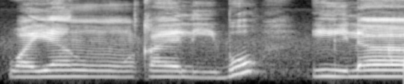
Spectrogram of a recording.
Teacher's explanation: வயங்கலிபு இலா, இங்கே மத் இருக்குது, மத்தை தொடர்ந்து அடுத்த வார்த்தையோட தொடக்கத்தில் ஹம்சா இருக்குது. ஸோ மத்துல் முன்ஃபசீல், 4 ஹரக்கத்தளவு நீட்டம் கொடுத்து ஓதணும்.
